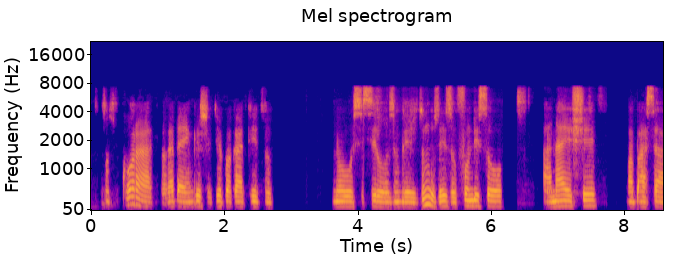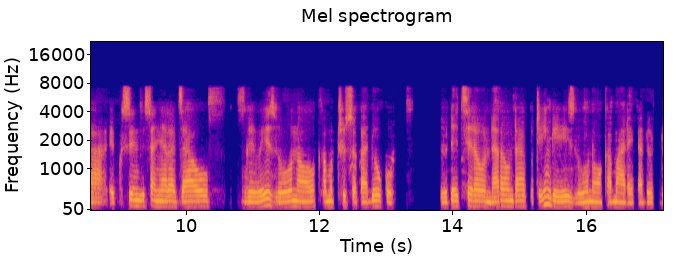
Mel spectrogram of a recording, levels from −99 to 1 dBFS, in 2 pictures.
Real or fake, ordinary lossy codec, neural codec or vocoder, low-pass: real; MP3, 64 kbps; none; 7.2 kHz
